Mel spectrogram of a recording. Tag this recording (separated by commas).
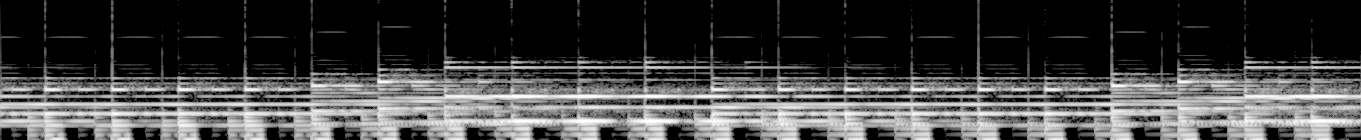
Synthesizer, Music, Techno, Electronic music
